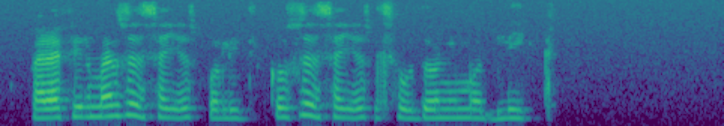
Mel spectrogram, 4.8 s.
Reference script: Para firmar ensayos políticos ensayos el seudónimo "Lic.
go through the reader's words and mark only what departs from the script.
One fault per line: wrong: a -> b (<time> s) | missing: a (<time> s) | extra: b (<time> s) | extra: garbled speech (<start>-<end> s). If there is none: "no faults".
no faults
